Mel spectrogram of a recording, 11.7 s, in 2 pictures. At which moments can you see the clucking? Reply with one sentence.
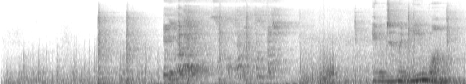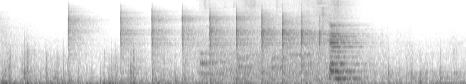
The clucking can be heard from 2.0 to 3.5 s and from 8.3 to 10.1 s.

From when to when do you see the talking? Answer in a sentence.
You can hear the talking from 4.7 to 6.2 s.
